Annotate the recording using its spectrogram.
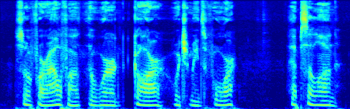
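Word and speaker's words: γάρ: these for later so for Alpha the word gar which means for Epsilon T which means end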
